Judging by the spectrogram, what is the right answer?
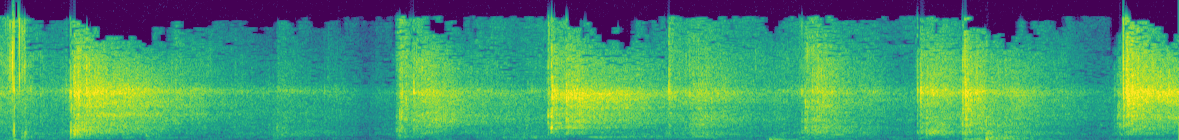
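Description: Roller hockey play: a series of sharp cracks and knocks, about a second apart, from sticks slapping the puck and the puck striking the boards, each with a hall echo. A couple of lower, duller thumps come in the second half.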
